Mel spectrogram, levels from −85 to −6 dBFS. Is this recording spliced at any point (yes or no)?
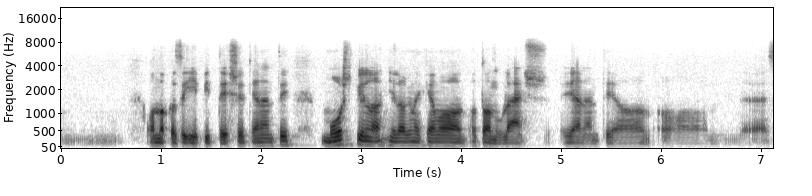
no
